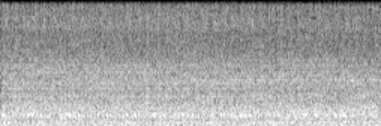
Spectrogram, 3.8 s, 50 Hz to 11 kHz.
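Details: Rallye 1.3 engine, first start after rebuild with filters and oils fitted, now much quieter and reaching full temperature: steady, even idle with smooth low hum, no knocks or misses; normal idle.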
